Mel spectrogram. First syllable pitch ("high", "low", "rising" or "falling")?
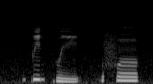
high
